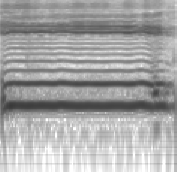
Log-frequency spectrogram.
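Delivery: long, very high, drawn-out e vowel. Explaining vocal cords, showing a tightly pulled cord: high-pitched E vowel. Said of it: "the tighter I pull that vocal cord, the higher the pitch gets. So when I pull it tight".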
